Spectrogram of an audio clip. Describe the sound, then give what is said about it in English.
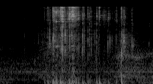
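A bunch of keys jangles in a short burst of bright metallic clinks and rattles, lasting under a second, with no voices; the bunch holds a disc and keys for a building and a front door. “I think it's that key, will get me into my front door. I've actually got three keys like that.”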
